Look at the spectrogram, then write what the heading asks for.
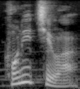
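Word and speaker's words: こんにちは: Well if it's before 10am it's OHAYO GOZAIMASU and anytime afterwards it's KON NI CHI WA, but around 7pm switch over to KONBANWA and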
